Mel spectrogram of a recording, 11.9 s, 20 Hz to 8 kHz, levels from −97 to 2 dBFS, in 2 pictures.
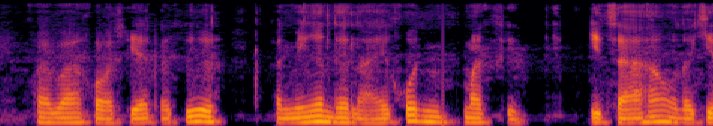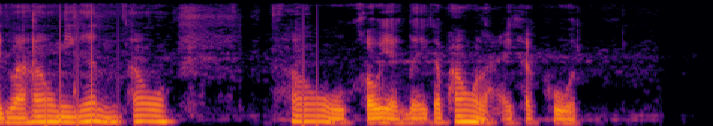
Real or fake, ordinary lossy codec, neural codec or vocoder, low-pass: real; none; none; 7.2 kHz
